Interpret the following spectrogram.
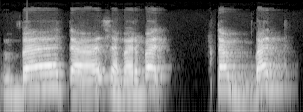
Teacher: دونوں inner lips کو ہم ٹچ کریں گے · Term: حرف با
